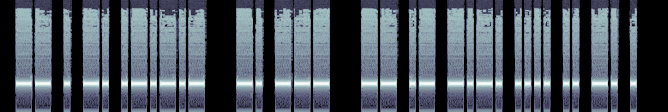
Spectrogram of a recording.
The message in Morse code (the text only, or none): MEN. NO MACHINE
